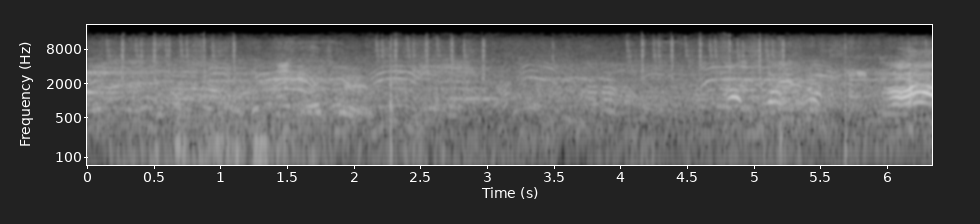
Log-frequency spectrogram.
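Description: High-pitched voices of young female players shouting and calling out briefly during a five-a-side football game, over the patter of running feet on the pitch.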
